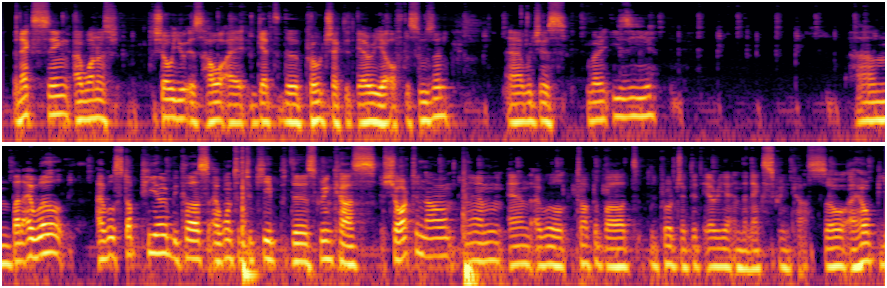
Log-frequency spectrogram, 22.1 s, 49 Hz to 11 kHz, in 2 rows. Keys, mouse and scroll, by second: 0.2-1.5 middle drag, 2.0 middle click, 3.0 middle click, 3.4 middle click, 4.5 middle click, 6.5 click.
